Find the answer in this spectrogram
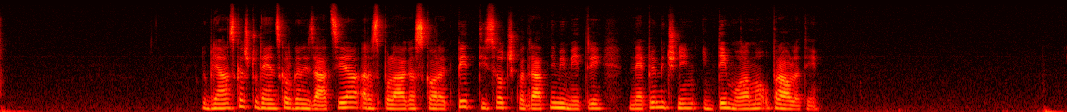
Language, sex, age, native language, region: Slovenian, female, 50-59, Slovenian, Coastal Karst region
